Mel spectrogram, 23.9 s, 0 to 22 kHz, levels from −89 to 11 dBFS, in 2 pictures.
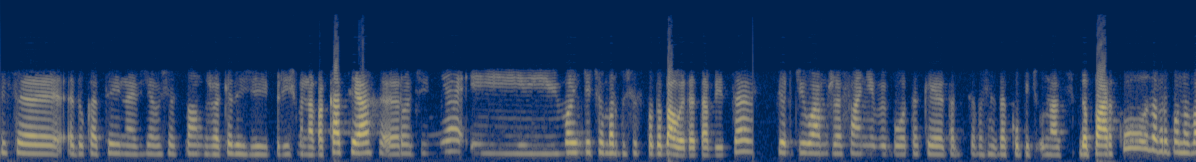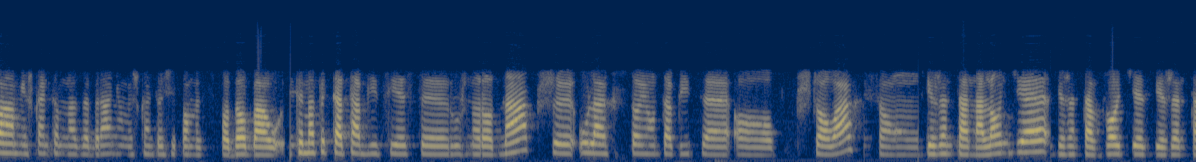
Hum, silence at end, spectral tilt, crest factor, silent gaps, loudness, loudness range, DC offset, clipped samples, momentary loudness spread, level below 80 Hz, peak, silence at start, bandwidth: none; 0 s; -6 dB/octave; 20 dB; none; -23 LUFS; 3 LU; under 0.1%; under 0.1%; 13 LU; -70 dBFS; -2 dBFS; 0 s; 10.5 kHz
